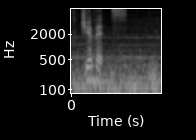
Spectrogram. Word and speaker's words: gibbets: hey look avery had some gibbots left over gibbets what it's pronounced gibbets are you sure yeah well no one likes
